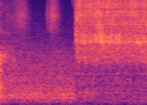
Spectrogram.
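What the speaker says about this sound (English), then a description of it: "I have got to wash this dirt out from underneath my fingernails" A sink tap runs while dirt is washed from hands, starting as soft splashing and then turning into a steady, loud, close hiss of flowing water.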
